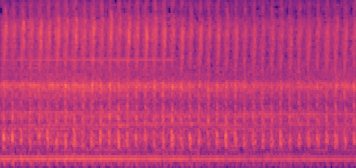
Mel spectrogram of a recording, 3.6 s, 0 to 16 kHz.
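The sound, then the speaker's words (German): Helicopter rotor thumping as the aircraft flies over the mountains toward Junín, carrying officials and armed police: a steady, rapid rhythmic chop over a low drone, fairly faint and with no voices. “kommt schließlich eine Staatssekretärin vom Bergbauministerium mit schwer bewaffneter Polizei in einem Hubschrauber über die 7 Berge nach Junin geflogen”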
